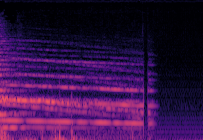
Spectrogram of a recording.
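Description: An L.A. City Fire engine siren passing outside, a faint, steady wail whose pitch slides slightly lower before it cuts off near the end.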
